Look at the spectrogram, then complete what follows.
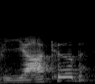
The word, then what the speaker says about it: Jakub: I actually believe it's pronounced The Books of Jakub in the Polish, but I'm not Polish,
